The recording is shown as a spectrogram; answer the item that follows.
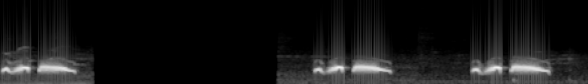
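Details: Morning cooing of a decoy spotted dove, meant to draw in wild doves. Three matching phrases, each two quick rising hoots and then a drawn-out, slightly falling coo. A long pause follows the first phrase and a shorter one the second.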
